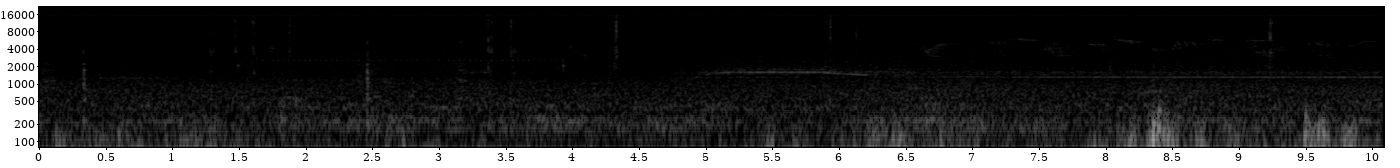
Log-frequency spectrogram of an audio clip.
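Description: Faint outdoor ambience with a bird twittering from about six and a half to nine and a half seconds in, over a thin steady whistle-like tone. Scattered soft clicks run throughout, and two low thumps come near the end.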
